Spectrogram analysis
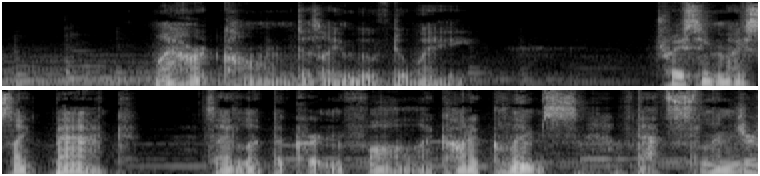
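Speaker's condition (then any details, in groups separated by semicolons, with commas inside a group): No condition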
